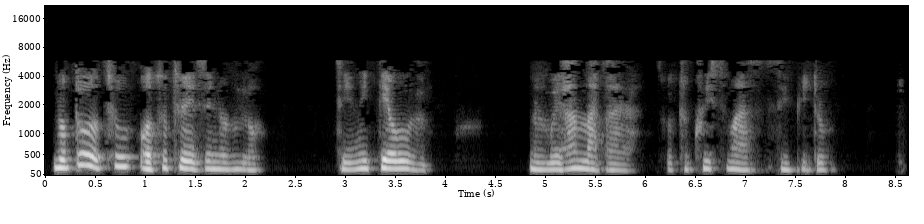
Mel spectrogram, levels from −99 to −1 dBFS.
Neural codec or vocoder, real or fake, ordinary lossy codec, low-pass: codec, 24 kHz, 0.9 kbps, WavTokenizer, medium music audio release; fake; MP3, 24 kbps; 7.2 kHz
